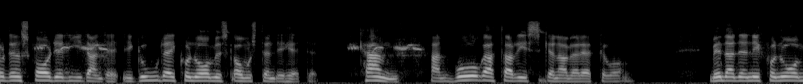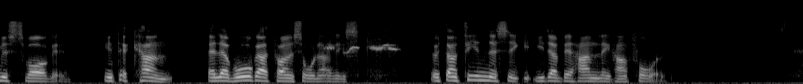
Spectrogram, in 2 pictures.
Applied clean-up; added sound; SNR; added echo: neural diffusion model UNIVERSE++.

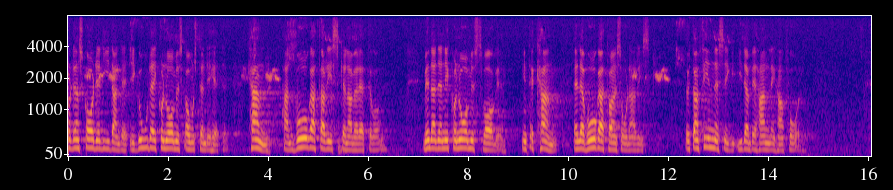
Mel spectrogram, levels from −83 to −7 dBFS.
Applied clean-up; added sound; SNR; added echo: neural mask model Resemble Enhance denoiser.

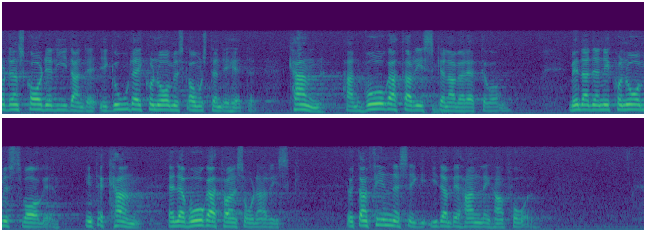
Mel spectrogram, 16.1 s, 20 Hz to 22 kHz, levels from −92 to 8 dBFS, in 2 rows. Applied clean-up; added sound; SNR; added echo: none; none; none; none.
